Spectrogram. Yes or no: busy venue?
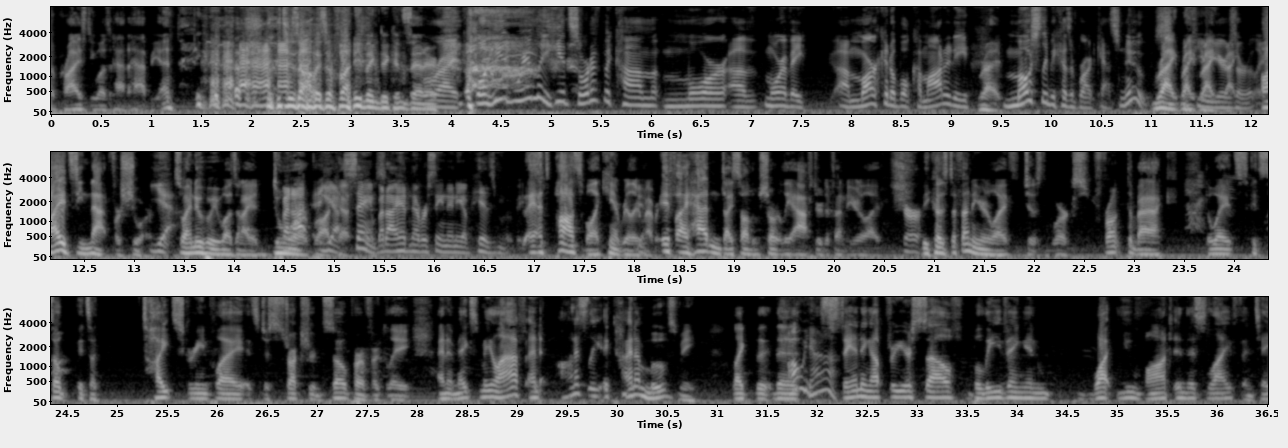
yes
